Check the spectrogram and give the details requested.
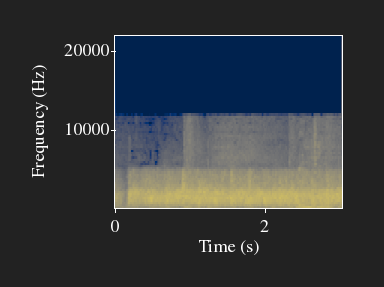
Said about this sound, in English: I'm going to give myself a clap because I screwed that up.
